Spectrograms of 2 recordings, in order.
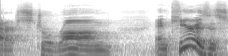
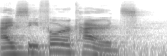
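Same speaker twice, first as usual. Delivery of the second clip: attempted Dublin Irish accent, changed voice; 3 semitones higher than usual. Practising an accent, the speaker repeats the phrase they were told to say: attempted irish accent. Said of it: "You're changing your voice though".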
